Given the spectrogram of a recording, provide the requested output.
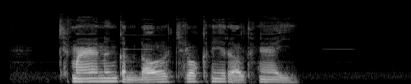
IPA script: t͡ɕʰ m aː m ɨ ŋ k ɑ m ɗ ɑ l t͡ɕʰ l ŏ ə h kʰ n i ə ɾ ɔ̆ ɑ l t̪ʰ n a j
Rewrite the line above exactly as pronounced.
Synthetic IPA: t͡ɕʰ m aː n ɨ ŋ k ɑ n ɗ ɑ l t͡ɕʰ l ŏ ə h kʰ n i ə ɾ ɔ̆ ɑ l t̪ʰ ŋ a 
